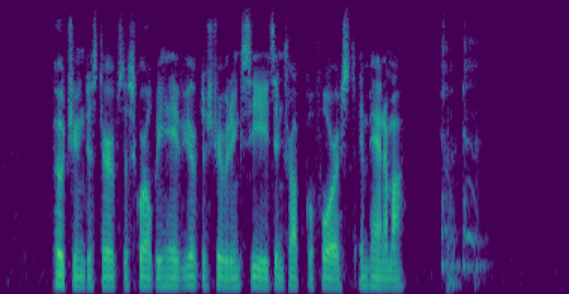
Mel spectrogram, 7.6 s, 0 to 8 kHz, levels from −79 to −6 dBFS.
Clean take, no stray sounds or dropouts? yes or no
no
